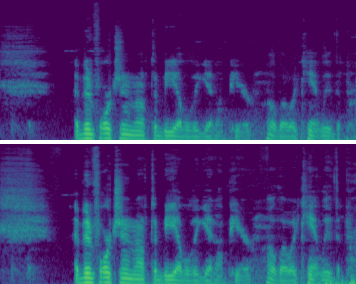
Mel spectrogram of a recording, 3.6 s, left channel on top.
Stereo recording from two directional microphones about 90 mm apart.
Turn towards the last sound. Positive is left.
turn(degrees=-20)  # may be behind; listen again after turning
